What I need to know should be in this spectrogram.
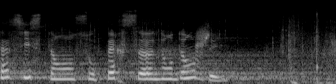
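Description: An elderly woman speaks calmly into a microphone, echoing in a large hall.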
